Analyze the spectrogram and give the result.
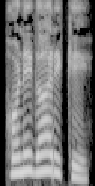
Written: ಹೊಣೆಗಾರಿಕೆ

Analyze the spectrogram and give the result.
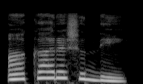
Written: ಆಕಾರಶುದ್ಧಿ

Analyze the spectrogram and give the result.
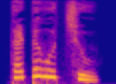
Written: ತಟವುಚ್ಚು

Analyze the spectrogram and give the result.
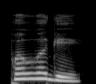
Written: ಪೌವಗೆ

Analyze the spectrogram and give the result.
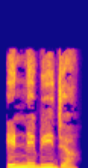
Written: ಎಣ್ಣೆಬೀಜ

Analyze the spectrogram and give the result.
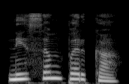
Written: ನಿಃಸಂಪರ್ಕ

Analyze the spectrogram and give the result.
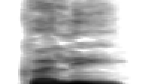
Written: ಖುಲ್ಲ

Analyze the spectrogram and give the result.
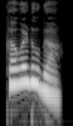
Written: ಕವಡುಗ

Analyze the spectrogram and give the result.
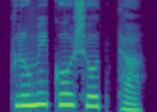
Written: ಕೃಮಿಕೋಶೋತ್ಥ

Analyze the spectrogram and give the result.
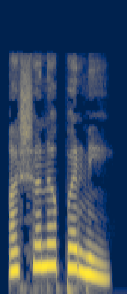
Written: ಅಶನಪರ್ಣಿ

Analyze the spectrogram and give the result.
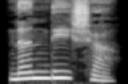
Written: ನೊಂದಿಸು

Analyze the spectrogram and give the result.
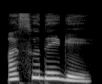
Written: ಆಸ್ತಿಕ

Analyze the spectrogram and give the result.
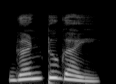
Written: ಗಂಟುಗೈ

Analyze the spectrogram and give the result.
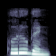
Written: ಕರಗಾಣ

